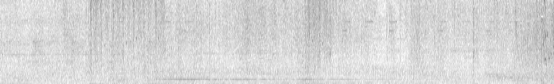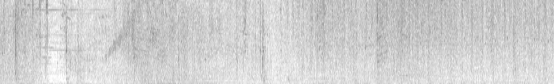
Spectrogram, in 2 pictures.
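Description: Gunfire blasts rapidly.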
